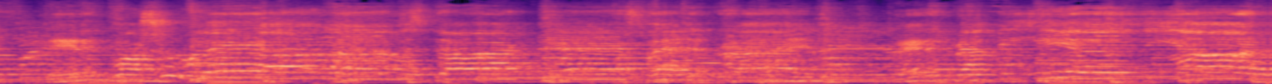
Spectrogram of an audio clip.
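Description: Live acoustic bluegrass-style string band playing: resonator guitar played lap style, acoustic guitar, upright bass and banjo together in a steady country tune.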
